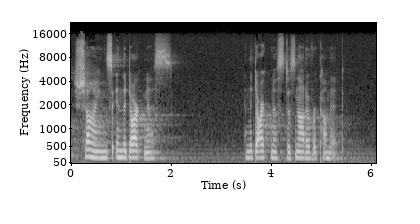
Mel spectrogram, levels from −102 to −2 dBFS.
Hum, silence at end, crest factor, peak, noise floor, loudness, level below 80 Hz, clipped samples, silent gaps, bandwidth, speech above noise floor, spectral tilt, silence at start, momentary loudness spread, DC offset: none; 0.6 s; 20 dB; -6 dBFS; -53 dBFS; -24 LUFS; -56 dBFS; under 0.1%; none; 16.5 kHz; 30 dB; -3.5 dB/octave; 0 s; 12 LU; under 0.1%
